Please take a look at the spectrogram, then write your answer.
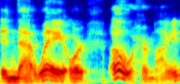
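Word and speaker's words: Hermione: that way or oh hermion is how you say it I always said it as Hermoine or you know you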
